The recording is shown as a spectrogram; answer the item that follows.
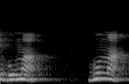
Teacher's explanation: हमें इस बात का खास ख्याल रखना है के हा को सीने से अदा करना है।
